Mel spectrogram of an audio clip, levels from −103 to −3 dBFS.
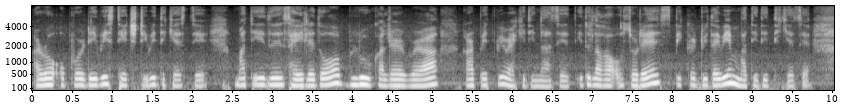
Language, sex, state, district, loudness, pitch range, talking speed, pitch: Nagamese, female, Nagaland, Dimapur, -16 LUFS, 165-185 Hz, 185 wpm, 175 Hz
